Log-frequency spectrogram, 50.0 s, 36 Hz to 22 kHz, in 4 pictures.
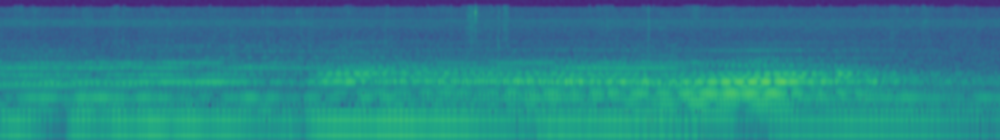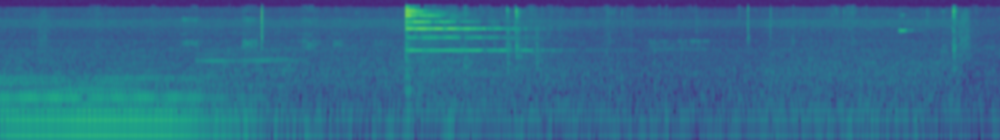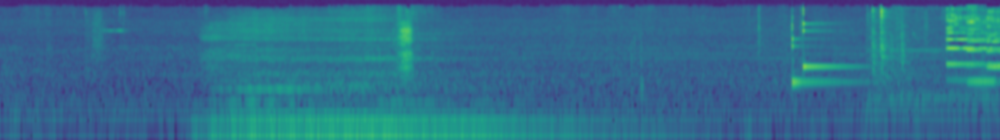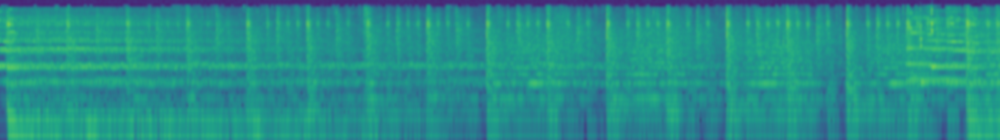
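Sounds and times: low sustained film-score drone: 0.0 - 16.4, 27.3 - 34.7, 36.9 - 50.0
lift arrival chime: 13.4 - 16.2, 17.6 - 19.8, 34.9 - 43.6, 48.8 - 50.0
bright electronic ding: 34.9 - 35.9.

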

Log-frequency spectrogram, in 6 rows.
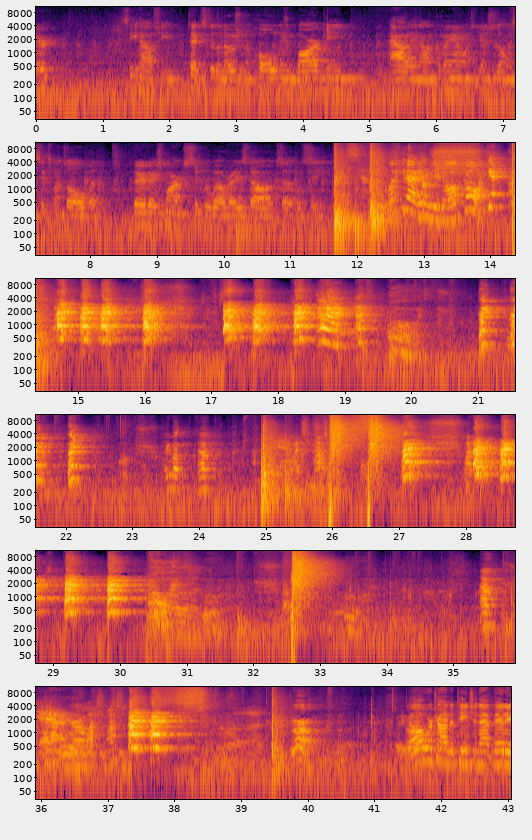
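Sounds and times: dog barking: 14.6 - 16.5, 17.2 - 19.5, 27.0 - 30.4, 37.3 - 38.2
sharp cracks: 25.9 - 27.1, 32.5 - 33.3.

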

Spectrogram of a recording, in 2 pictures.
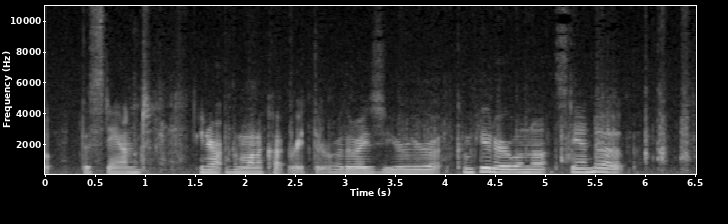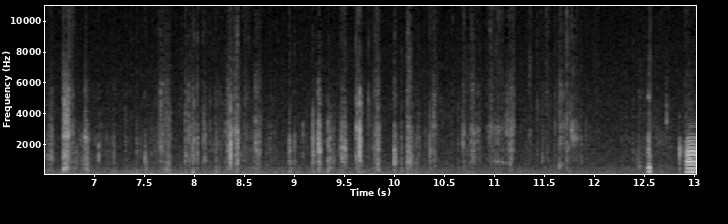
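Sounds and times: scissors snipping paper: 0.8 - 11.9.

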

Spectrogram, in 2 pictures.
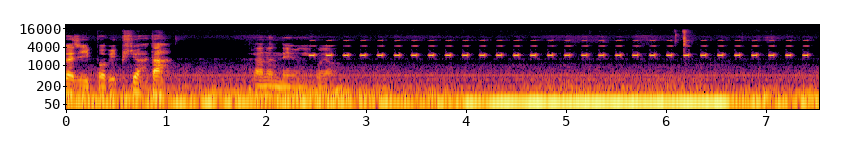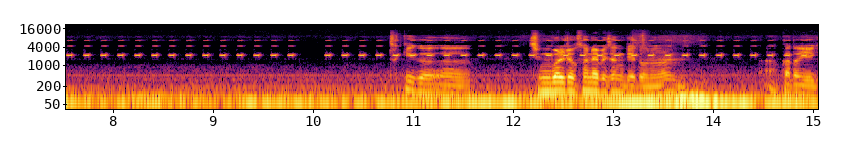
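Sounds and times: low car rumble: 0.0 - 15.0
car warning beeper: 2.3 - 15.0.

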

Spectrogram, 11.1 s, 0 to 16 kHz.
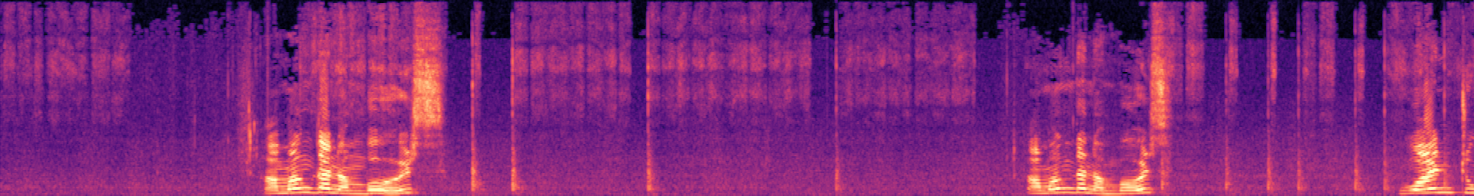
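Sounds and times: stylus writing on touchscreen: 0.0 - 1.0, 2.2 - 11.0
steady low hum: 0.0 - 11.0.

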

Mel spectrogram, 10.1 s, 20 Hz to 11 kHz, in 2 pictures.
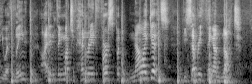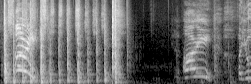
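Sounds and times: sharp knocks and thuds: 0.0 - 7.7.

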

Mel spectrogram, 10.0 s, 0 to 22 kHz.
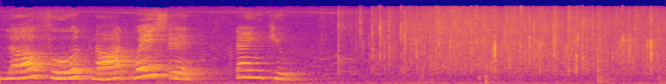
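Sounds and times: children applauding: 5.0 - 10.0.

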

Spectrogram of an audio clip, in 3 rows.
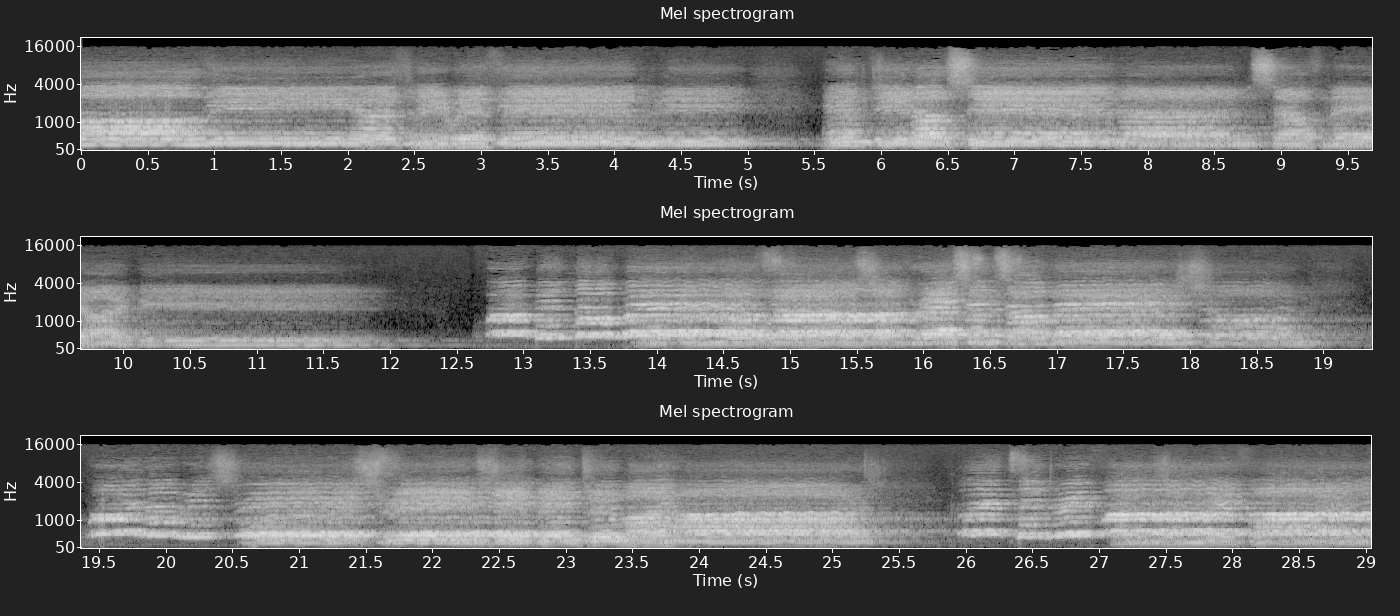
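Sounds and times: choir singing a hymn: 0.0 - 29.0
singers breathing: 5.0 - 5.6, 18.9 - 19.4, 25.3 - 25.9.

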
